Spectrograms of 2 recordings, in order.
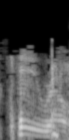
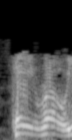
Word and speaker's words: Cairo: People think it's Cairo, but it's Cairo. – Is that how they pronounce it? – Cairo, yeah.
